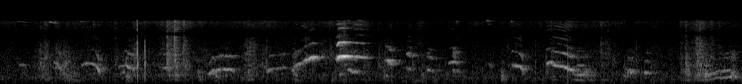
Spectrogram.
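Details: Six-week-old Saint Bernard puppies, several together, whimpering and whining: high, bending squeals and short yelps overlapping one another almost continuously, some rising then falling, with a loud peak in the middle; faint rustling between calls.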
